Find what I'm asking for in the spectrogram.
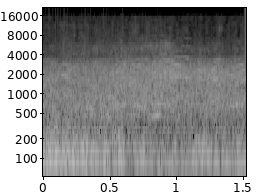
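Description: A dense, continuous chorus of many seabirds, mostly gannets along with kittiwakes, calling at once at a colony of about 18,000 gannets on the cliffs of the Yorkshire coast, honking cries blending into a steady din over low wind rumble, fairly loud and unbroken throughout.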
